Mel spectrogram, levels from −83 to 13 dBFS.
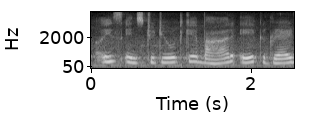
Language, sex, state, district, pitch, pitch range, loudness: Hindi, female, Delhi, New Delhi, 215 Hz, 205-235 Hz, -13 LUFS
